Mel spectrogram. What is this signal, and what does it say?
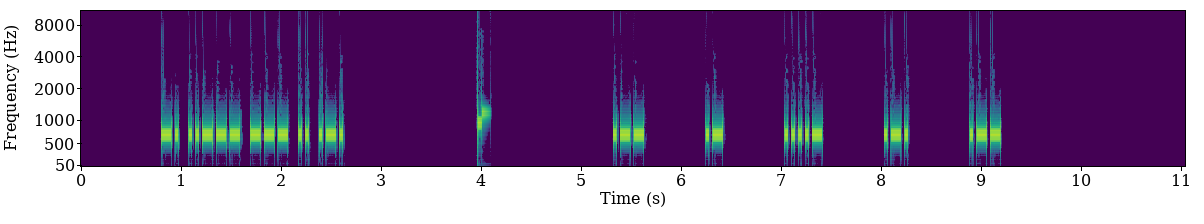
Morse code, heard as a keyed tone, about 36 wpm, spaced as for 18 wpm, 700 Hz. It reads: N2OIR WA4RW
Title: USA Call Signs - 5 Characters - 6x Character Spacing - 35wpm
